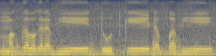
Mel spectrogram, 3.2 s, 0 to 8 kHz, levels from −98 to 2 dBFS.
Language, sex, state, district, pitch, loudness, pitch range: Chhattisgarhi, male, Chhattisgarh, Rajnandgaon, 135 Hz, -14 LUFS, 135-140 Hz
